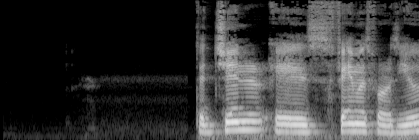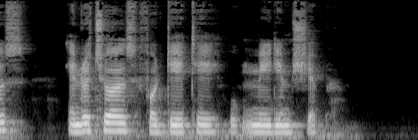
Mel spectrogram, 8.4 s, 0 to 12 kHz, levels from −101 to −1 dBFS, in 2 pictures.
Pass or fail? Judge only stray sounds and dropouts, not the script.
pass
